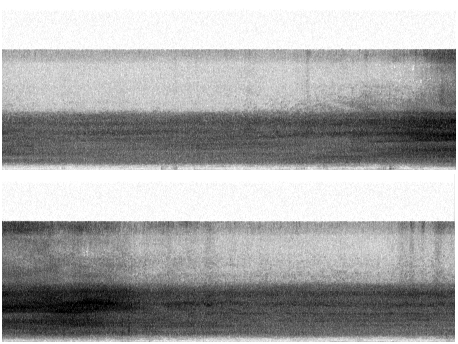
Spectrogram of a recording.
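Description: TT-scale model electric train running on its track: the small wheels on the rails and the locomotive's motor make a steady high hiss. It grows louder around the middle as the train passes close, then falls back.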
